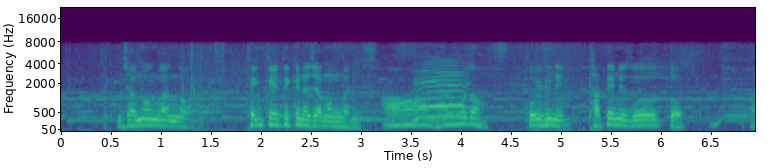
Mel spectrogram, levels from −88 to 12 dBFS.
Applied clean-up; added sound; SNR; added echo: none; none; none; none.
